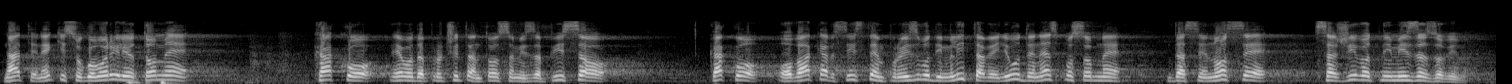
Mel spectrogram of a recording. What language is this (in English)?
Serbian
